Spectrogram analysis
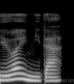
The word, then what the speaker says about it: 女媧: 인류의 시조 격인 존재로 현대 표준 중국어 발음은 유화입니다 복희의 누이 동생이라는 설과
